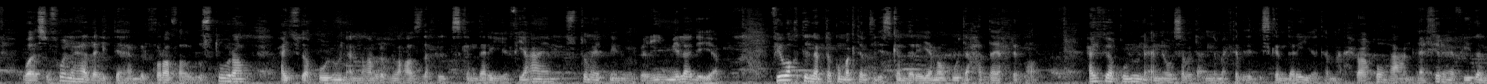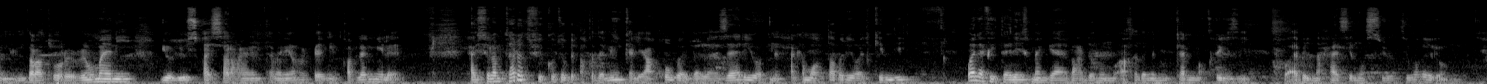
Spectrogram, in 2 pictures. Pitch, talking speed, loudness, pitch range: 100 Hz, 145 wpm, -24 LUFS, 95-110 Hz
